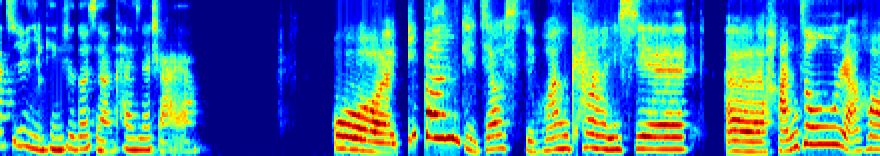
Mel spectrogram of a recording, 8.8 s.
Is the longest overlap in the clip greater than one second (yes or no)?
no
